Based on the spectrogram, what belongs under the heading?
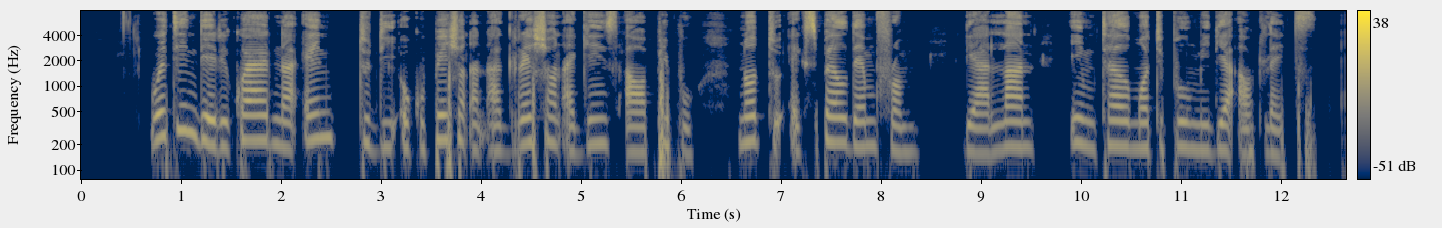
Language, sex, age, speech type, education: Nigerian Pidgin, female, 30-45, spontaneous, tertiary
